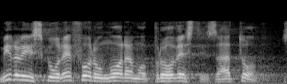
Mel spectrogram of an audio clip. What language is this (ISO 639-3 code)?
hrv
